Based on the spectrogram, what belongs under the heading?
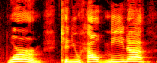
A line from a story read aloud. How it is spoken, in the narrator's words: Drake yelled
